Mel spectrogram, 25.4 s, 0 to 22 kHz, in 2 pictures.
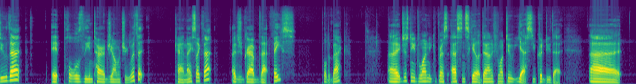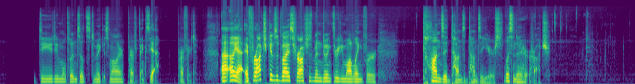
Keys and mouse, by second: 0.1 g, 0.5 y, 1.9 click, 2.7 middle click, 4.7 g, 5.1 y, 6.5 click, 7.6 shift+middle click, 9.7 middle click.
